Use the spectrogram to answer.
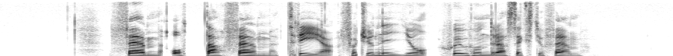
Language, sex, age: Swedish, female, 31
